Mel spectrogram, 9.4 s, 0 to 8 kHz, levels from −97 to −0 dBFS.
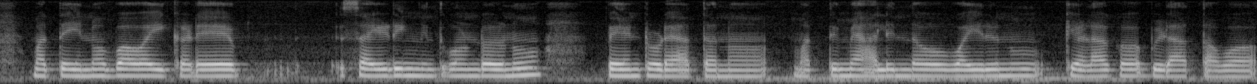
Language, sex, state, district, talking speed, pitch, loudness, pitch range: Kannada, female, Karnataka, Belgaum, 100 wpm, 195 Hz, -28 LUFS, 190-195 Hz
